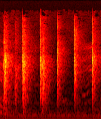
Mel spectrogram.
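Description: Hand clapping in a steady rhythm, about three claps a second, during a pause in a sermon.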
